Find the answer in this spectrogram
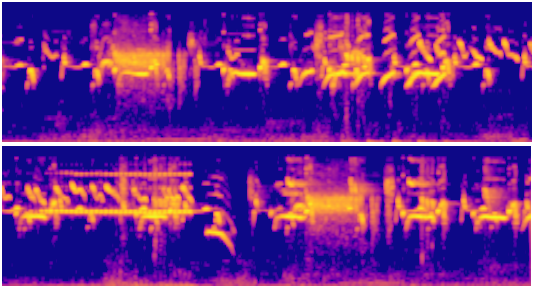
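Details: Common iora sound meant to bring birds near: dense bursts of rapid twittering and chattering, with a sustained high whistle running under them and a falling slur near the middle.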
